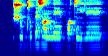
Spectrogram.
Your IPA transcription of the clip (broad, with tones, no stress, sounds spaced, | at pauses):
ʃ u˨ d u˧ ɗ ə˦ z ɔ̃˧ n eː˨ b ɔ˨ t ĩ˨ j eː˧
